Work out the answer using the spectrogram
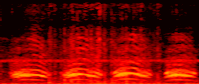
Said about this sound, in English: Come on, Mr. Crow, please. Just a little bit, please. I'm so hungry.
